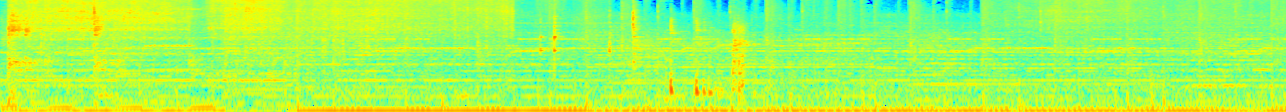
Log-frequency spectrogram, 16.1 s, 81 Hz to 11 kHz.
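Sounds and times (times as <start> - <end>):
steaks sizzling on grill: 0.0 - 7.3, 12.7 - 16.0
background music: 0.0 - 16.0.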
